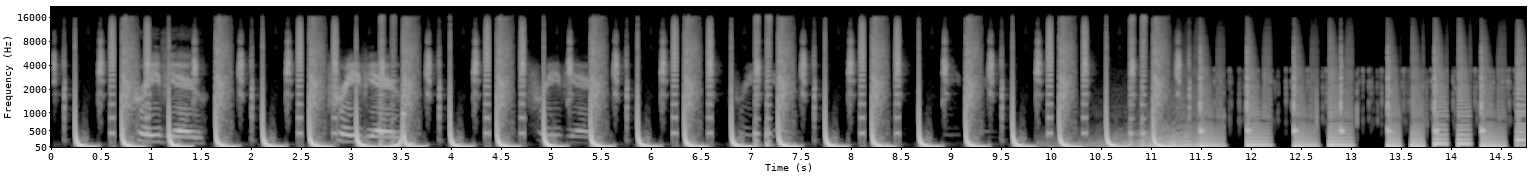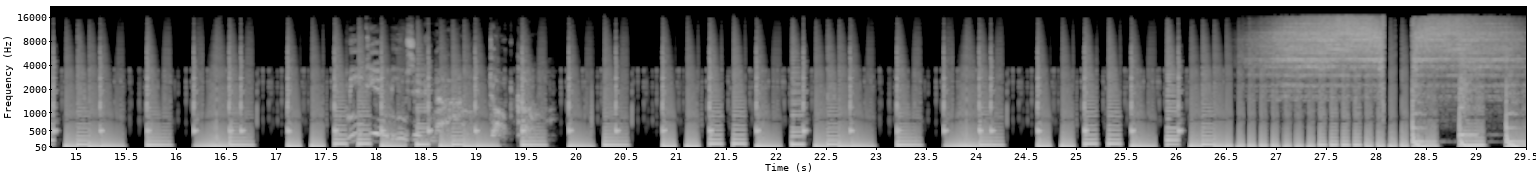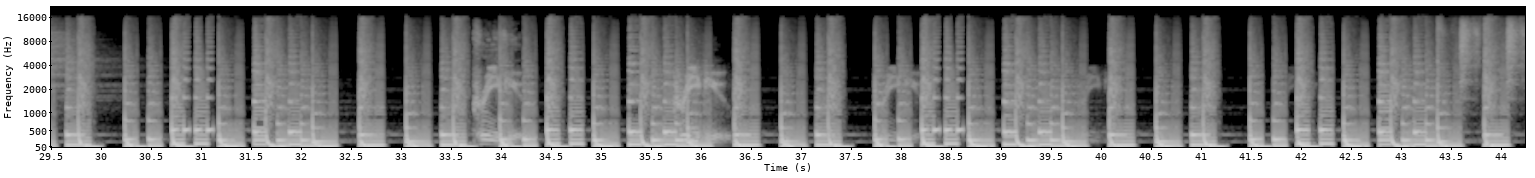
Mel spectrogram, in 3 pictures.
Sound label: pulsing beat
